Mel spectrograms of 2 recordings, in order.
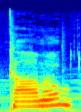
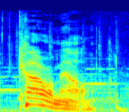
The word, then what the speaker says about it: caramel: so about pronouncing it there's going to be two different ways depending on your personal preference either karma caramel or caramel caramel man you can't do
